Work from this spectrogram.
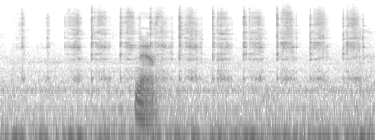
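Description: Homemade oil paint is worked with a palette knife, giving quiet, repeated scraping and smearing strokes at a close, steady rhythm, with a brief spoken word in the middle.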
